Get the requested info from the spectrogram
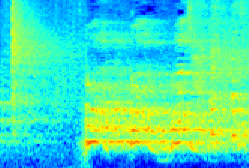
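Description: A Siberian husky giving a loud, wavering vocal call that starts about a second in and lasts about a second, its pitch going up and down as it goes.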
